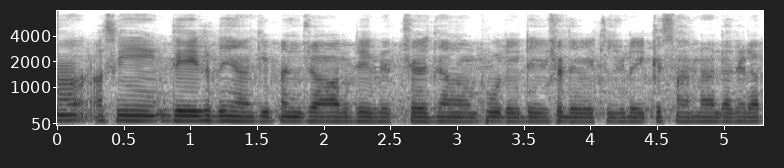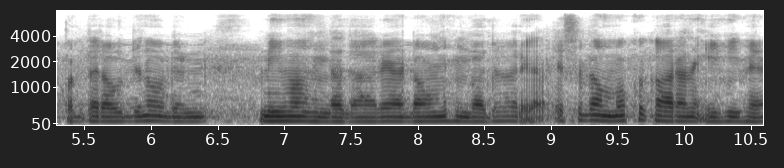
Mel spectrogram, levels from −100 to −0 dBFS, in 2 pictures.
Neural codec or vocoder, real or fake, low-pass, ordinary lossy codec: codec, 44.1 kHz, 3.4 kbps, Pupu-Codec; fake; 7.2 kHz; none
